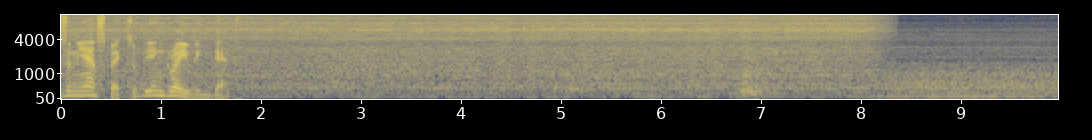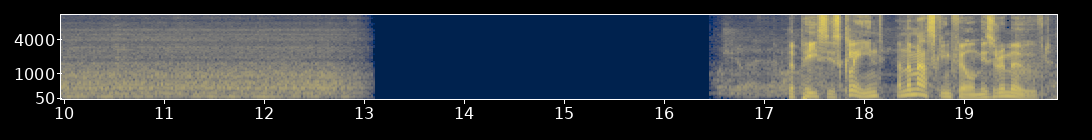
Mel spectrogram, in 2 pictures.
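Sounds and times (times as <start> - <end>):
sandblaster air jet hissing: 0.0 - 8.4.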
